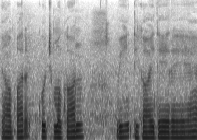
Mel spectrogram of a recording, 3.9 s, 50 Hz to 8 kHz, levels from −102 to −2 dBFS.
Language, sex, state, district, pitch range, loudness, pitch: Hindi, male, Uttar Pradesh, Shamli, 115-120 Hz, -17 LUFS, 115 Hz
